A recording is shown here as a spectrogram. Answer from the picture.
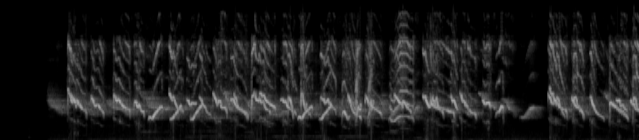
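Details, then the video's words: Oriental white-eye in full song, used to stimulate other birds to sing: a thin opening note, then a continuous rapid jumble of high chirps and whistled slurs, with a momentary break before a final burst. "Pancingan pleci bahan,ini cocok untuk pleci yang malas bunyi macet dll"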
